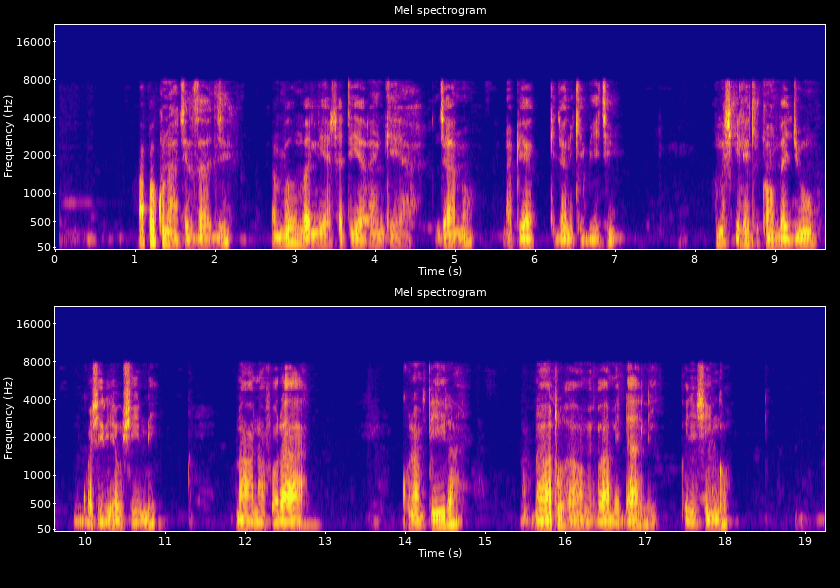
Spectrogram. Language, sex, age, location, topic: Swahili, male, 18-24, Nakuru, government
